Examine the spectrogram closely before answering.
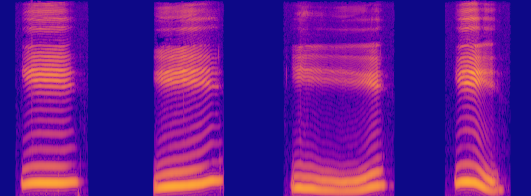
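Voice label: ǖ ǘ ǚ ǜ, Mandarin Chinese pinyin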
